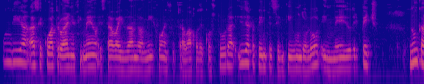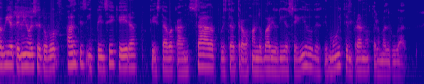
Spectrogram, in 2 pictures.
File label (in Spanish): Testimonio; Aspirina; escucha tu corazon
